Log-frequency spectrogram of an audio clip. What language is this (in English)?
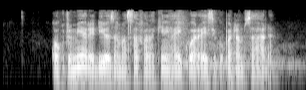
Swahili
